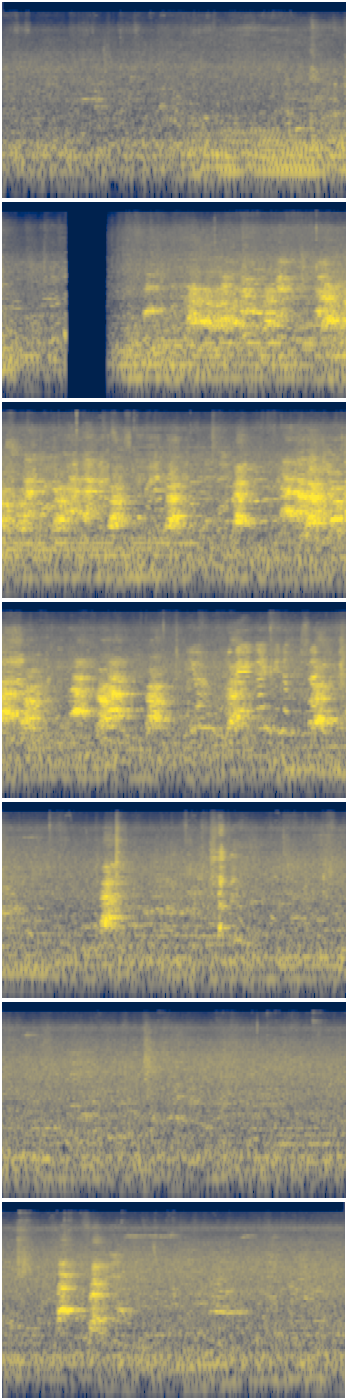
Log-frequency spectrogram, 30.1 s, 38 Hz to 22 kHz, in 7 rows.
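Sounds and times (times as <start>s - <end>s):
people talking: 0.9s - 5.1s, 6.1s - 30.0s
dog barking: 6.1s - 15.1s, 15.7s - 16.1s, 16.8s - 17.3s, 18.4s - 18.8s, 26.5s - 27.5s, 28.4s - 28.9s.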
